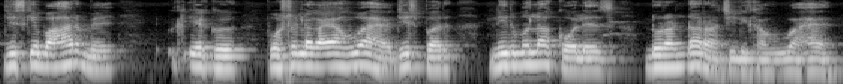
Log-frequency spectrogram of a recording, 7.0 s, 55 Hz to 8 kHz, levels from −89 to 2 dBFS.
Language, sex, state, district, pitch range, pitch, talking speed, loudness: Hindi, male, Jharkhand, Ranchi, 125-165 Hz, 145 Hz, 145 wpm, -15 LUFS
